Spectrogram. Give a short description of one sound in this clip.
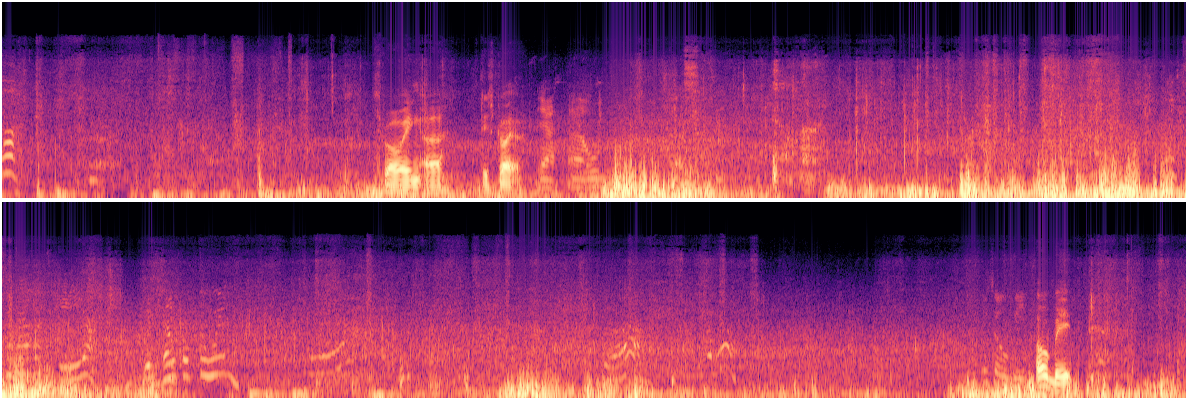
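Wind buffets outdoors in gusts.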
